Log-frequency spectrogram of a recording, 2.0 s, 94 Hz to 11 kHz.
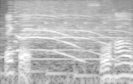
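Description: A high-pitched, drawn-out vocal call that slides down in pitch over about a second, then a shorter wavering call near the end, over 8-bit lofi background music.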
